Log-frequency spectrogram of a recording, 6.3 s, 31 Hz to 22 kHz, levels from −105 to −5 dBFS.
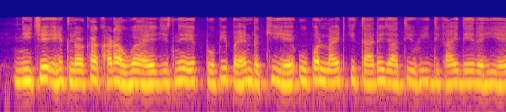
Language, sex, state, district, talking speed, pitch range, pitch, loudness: Hindi, male, Bihar, Gaya, 210 wpm, 170-190 Hz, 180 Hz, -16 LUFS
